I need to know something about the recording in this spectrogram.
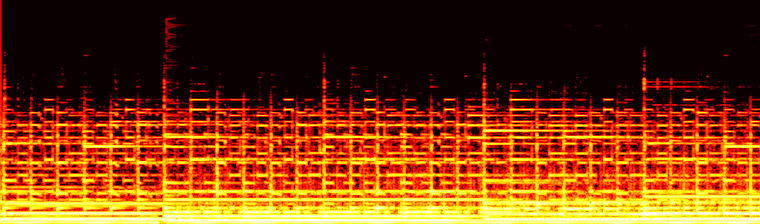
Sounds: Techno, Music, Electronic music

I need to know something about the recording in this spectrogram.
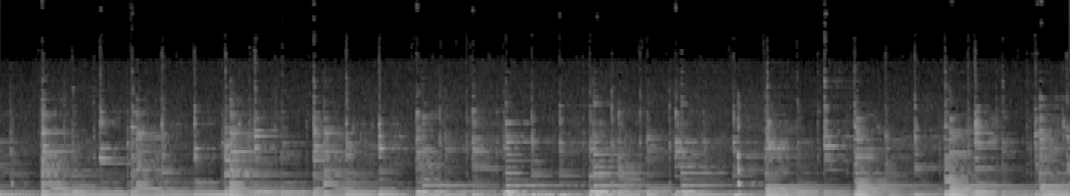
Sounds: Plucked string instrument, Musical instrument, Guitar, Acoustic guitar, Music

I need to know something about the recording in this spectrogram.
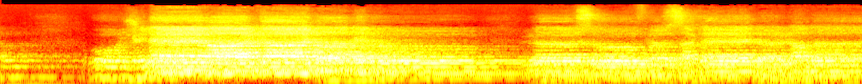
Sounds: Mantra

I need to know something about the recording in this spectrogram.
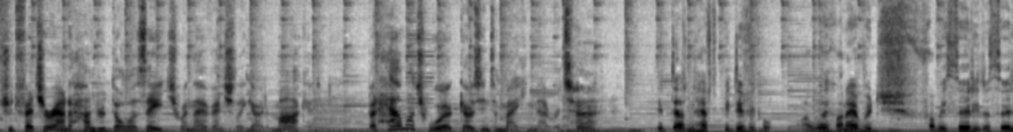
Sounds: Speech, Music

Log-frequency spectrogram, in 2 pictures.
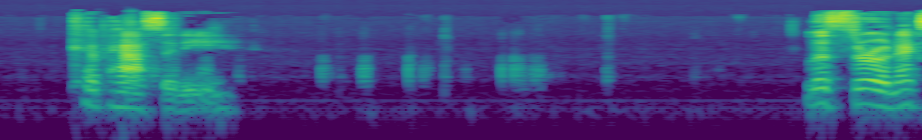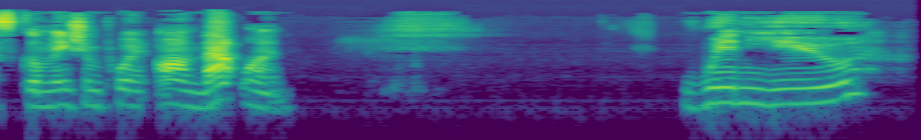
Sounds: Breathing, Speech

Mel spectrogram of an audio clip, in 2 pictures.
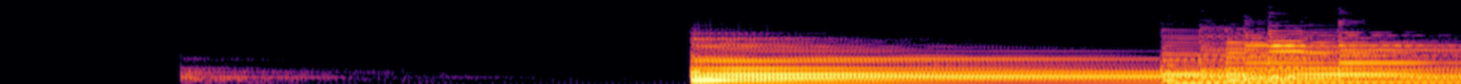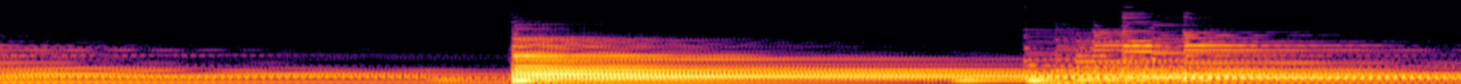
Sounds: Plucked string instrument, Music, Electronic tuner, inside a small room, Musical instrument, Guitar

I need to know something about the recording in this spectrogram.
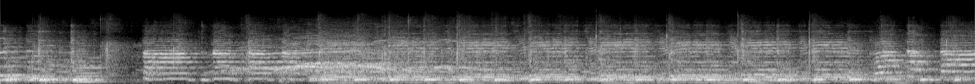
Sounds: inside a large room or hall, Music

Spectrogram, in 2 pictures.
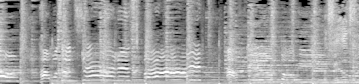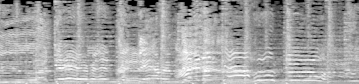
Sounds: Music, Pop music

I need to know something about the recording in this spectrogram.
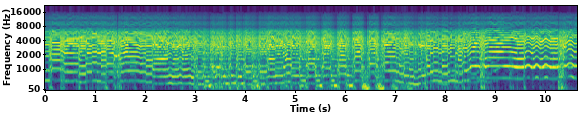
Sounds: Music

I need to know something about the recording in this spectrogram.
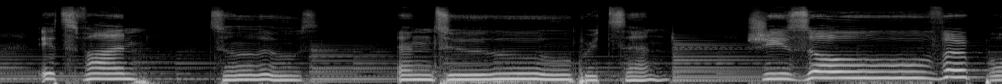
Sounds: Singing, Keyboard (musical), Musical instrument, Music, Piano

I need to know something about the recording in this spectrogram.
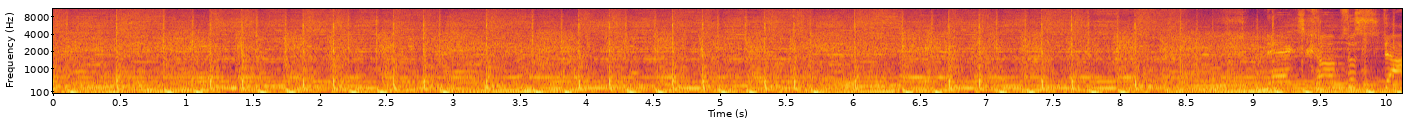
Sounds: Disco, House music, Music, Jazz, Dance music, Funk

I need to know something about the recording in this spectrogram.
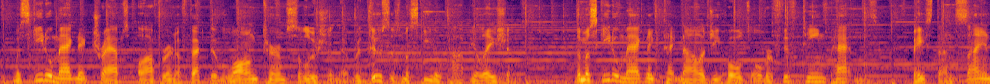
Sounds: Music, Speech

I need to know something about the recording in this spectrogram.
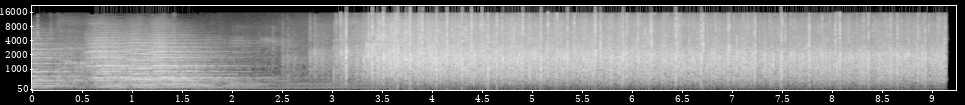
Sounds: Music, Musical instrument, Classical music, Orchestra, Bowed string instrument

